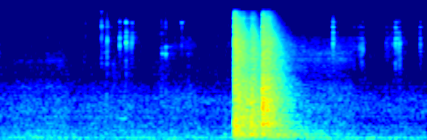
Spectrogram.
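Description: Two sharp metallic clanks about a third of a second apart with a brief ring, like a hand tool set down on a metal workbench, after a few faint clicks of small metal parts.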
